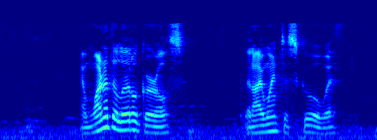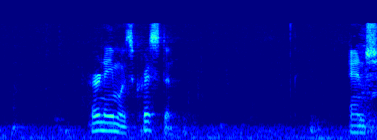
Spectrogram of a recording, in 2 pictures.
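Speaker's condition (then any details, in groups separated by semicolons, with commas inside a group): No condition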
